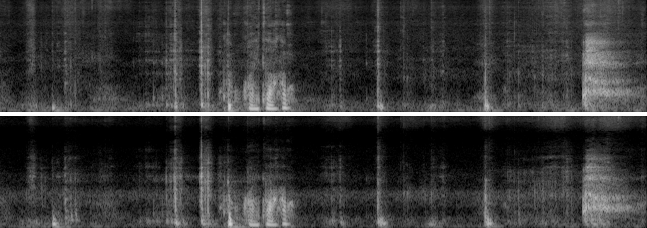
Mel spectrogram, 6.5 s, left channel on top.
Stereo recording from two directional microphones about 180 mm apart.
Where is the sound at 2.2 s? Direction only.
65° left (ahead or behind).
